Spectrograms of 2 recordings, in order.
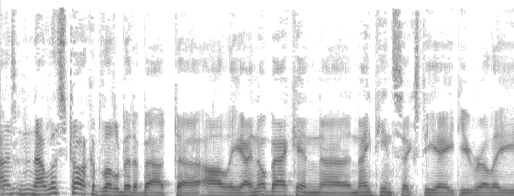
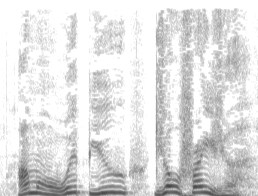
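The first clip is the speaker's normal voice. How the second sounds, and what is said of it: Imitates another person's voice. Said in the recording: “you are allowed to do a Ali impersonation at this point ... That was really good.”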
